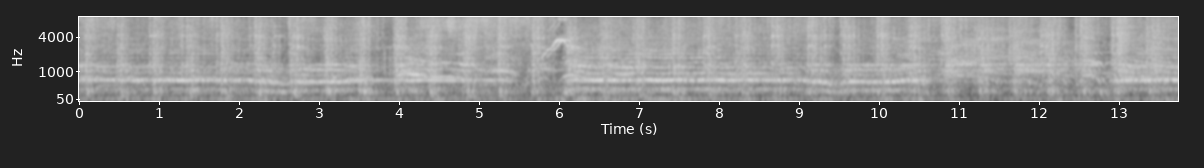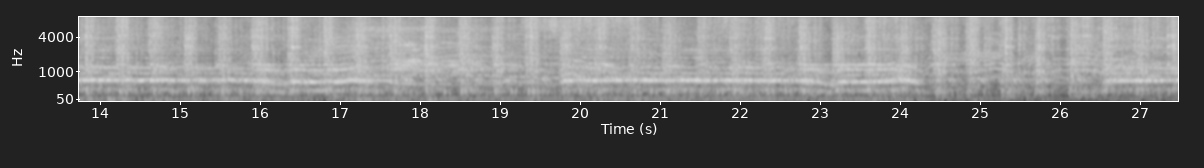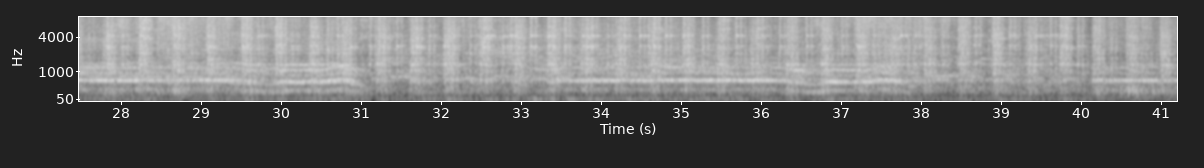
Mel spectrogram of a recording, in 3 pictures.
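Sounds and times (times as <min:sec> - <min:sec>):
audience noise: 0:00.0 - 0:41.1
crowd chanting: 0:00.0 - 0:41.1.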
